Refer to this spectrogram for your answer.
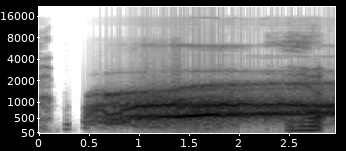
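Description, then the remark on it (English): A voice imitates a howler monkey call: one loud, sustained, roaring moan lasting about two and a half seconds, rough and throaty, with a brief lower grunting break near the end. “There's the howler monkeys.”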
